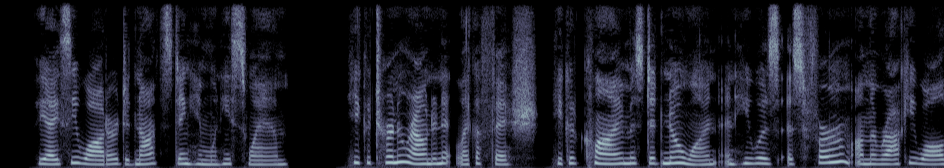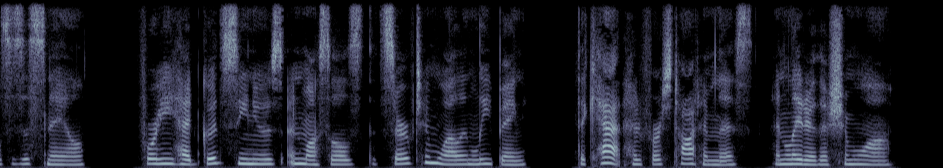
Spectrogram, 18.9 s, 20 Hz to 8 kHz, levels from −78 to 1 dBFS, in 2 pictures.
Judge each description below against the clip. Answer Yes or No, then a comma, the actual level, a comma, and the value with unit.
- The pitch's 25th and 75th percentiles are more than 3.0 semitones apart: No, average, 2.7 semitones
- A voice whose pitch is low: No, high, 225 Hz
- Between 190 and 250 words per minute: Yes, average, 195 wpm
